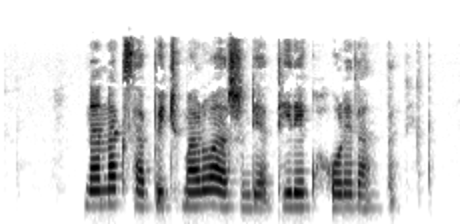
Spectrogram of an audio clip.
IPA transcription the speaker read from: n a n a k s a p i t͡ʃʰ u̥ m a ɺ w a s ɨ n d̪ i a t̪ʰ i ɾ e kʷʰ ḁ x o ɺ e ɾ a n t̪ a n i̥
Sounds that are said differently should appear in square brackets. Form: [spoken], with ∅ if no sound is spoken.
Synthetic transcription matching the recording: n a n a k s a p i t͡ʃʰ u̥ m a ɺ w a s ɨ n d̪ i a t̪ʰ i ɾ e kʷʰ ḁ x o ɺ e ɾ a n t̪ a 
